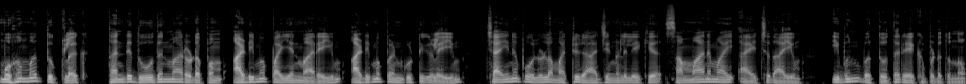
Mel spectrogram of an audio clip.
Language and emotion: Malayalam, neutral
